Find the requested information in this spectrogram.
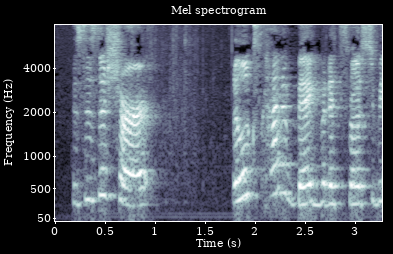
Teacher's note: uptalk, where you end declarative sentences with a rising pitch, as if they were questions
